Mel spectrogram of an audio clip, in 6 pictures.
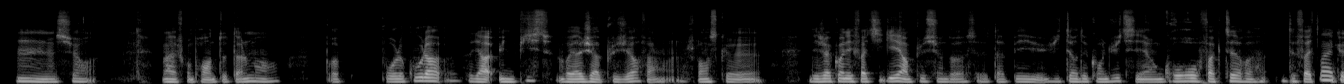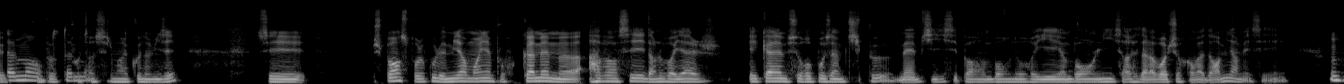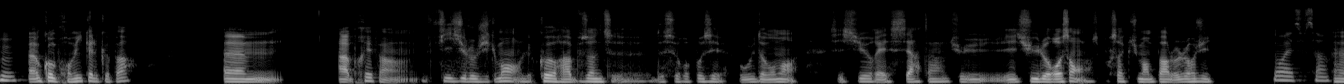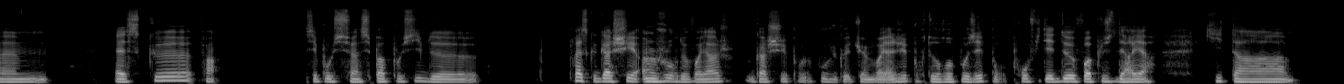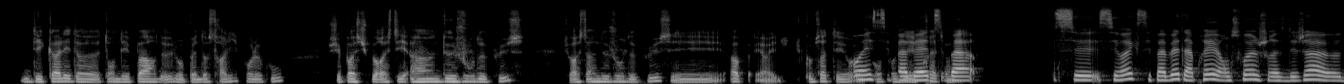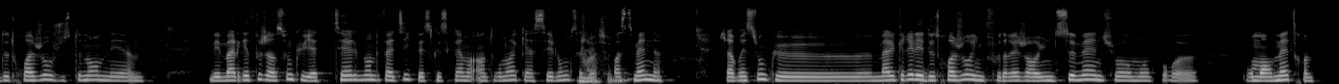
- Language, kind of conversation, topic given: French, advice, Comment éviter l’épuisement et rester en forme pendant un voyage ?
- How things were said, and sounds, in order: stressed: "gros"; stressed: "tellement"; drawn out: "que"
